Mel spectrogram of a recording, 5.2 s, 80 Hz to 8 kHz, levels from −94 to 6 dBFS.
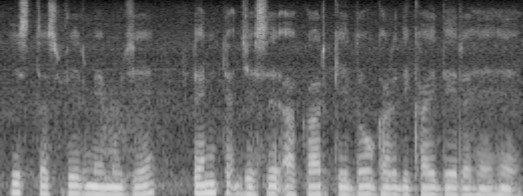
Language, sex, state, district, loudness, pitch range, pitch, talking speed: Hindi, male, Arunachal Pradesh, Lower Dibang Valley, -16 LUFS, 105-120 Hz, 110 Hz, 160 wpm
